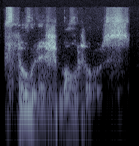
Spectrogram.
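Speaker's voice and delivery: slow, menacing whisper; villain whisper. Acted. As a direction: breathe the threat like a dark lord. Villain hisses aside.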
